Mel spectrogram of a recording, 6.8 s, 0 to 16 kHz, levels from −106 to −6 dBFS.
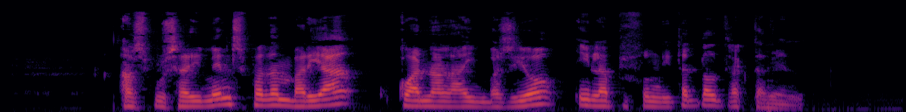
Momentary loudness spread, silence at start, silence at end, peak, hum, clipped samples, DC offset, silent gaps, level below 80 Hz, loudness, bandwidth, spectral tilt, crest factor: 11 LU; 0.9 s; 0.8 s; -36 dBFS; none; under 0.1%; under 0.1%; 2.81-2.85 s, 2.93-3.00 s; under -90 dBFS; -55 LUFS; 11 kHz; -4.5 dB/octave; 20 dB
